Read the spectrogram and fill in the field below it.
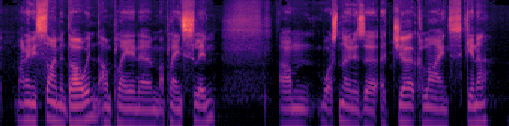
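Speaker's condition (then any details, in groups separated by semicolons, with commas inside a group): No condition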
